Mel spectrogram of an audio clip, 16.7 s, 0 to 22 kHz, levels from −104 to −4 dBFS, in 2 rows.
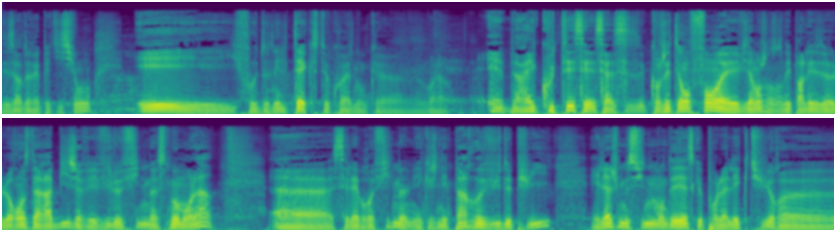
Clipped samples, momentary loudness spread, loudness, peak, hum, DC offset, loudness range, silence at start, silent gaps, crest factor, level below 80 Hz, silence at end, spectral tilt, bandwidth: under 0.1%; 15 LU; -18 LUFS; 0 dBFS; none; under 0.1%; 4 LU; 0 s; none; 18 dB; -40 dBFS; 0 s; -6 dB/octave; 16 kHz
